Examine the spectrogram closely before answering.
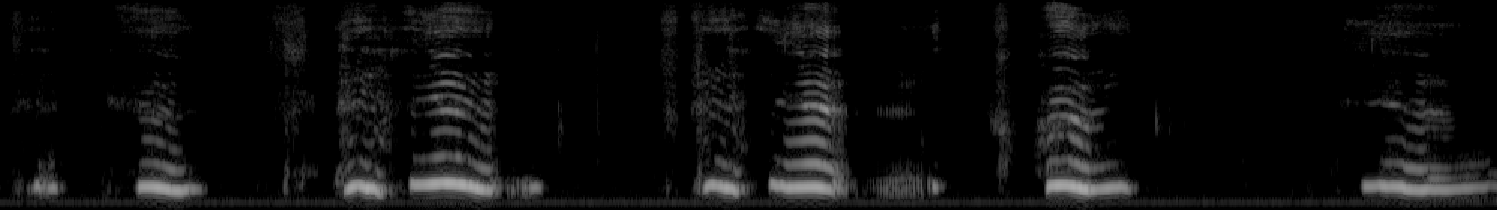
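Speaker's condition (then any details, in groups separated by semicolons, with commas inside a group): Cerebral palsy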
